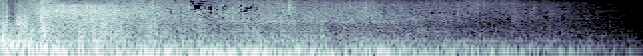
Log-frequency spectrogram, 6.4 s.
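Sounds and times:
rock and sand debris: 0:00.0 - 0:06.0
rock explosion: 0:00.0 - 0:06.4.

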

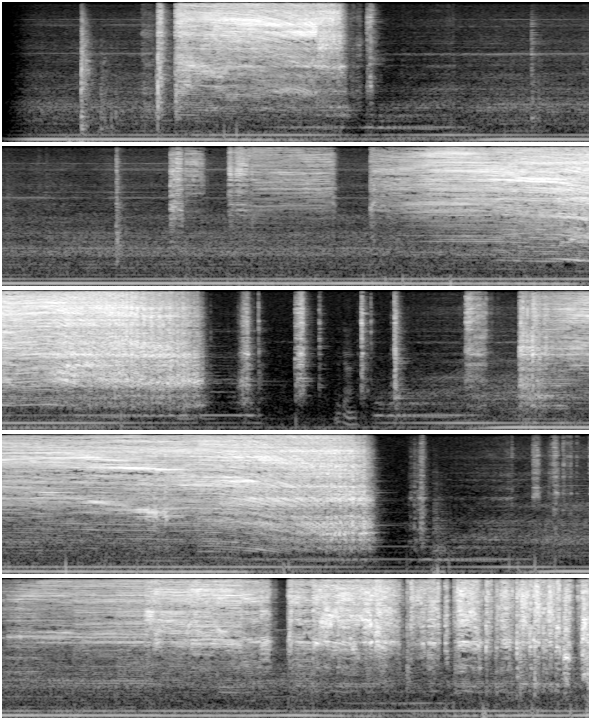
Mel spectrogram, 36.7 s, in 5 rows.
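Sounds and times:
electric grinder grinding: 0:01.9 - 0:04.7, 0:09.4 - 0:17.3, 0:20.4 - 0:26.7, 0:28.2 - 0:36.6.

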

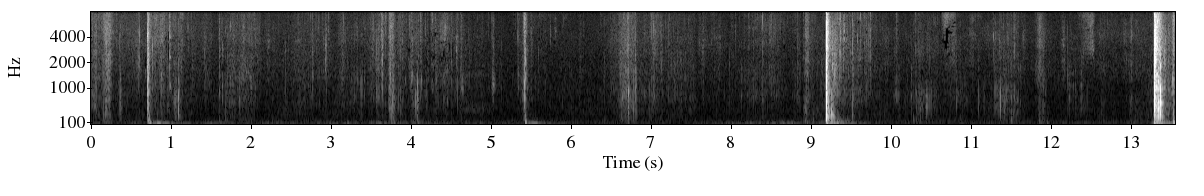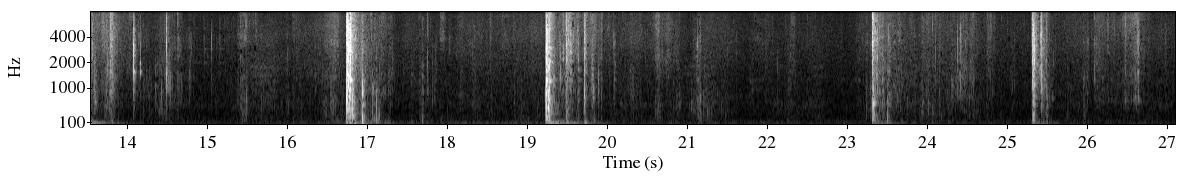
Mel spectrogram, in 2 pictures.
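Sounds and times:
axe splitting logs outdoors: 0:09.1 - 0:09.7, 0:13.2 - 0:14.2, 0:16.7 - 0:17.3, 0:19.2 - 0:20.0, 0:23.3 - 0:23.6, 0:25.3 - 0:25.6.

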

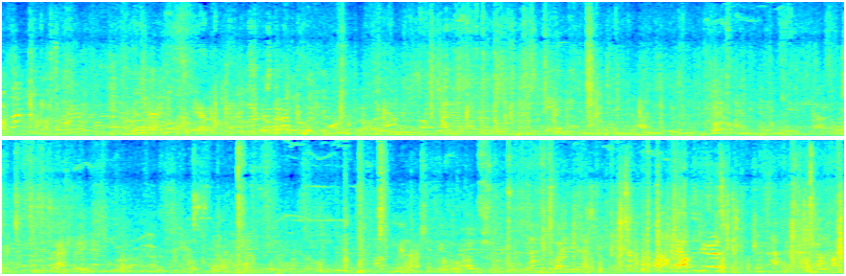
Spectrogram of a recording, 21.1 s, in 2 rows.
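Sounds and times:
crowd in a busy souvenir store: 0:00.0 - 0:21.0.

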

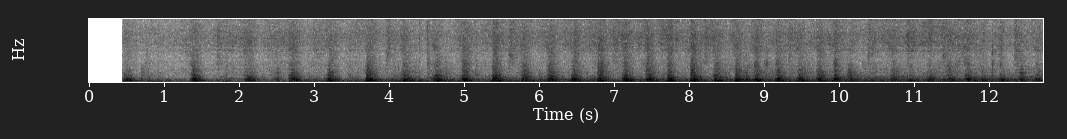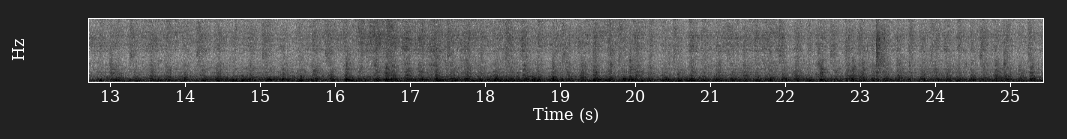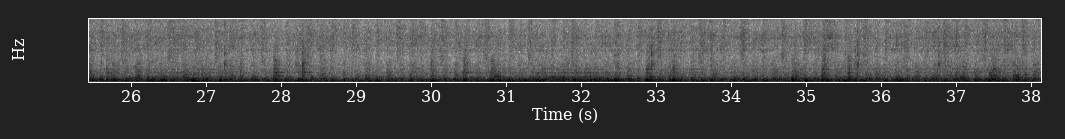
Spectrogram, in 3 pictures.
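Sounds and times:
steam train starting slowly: 0:00.5 - 0:38.1.

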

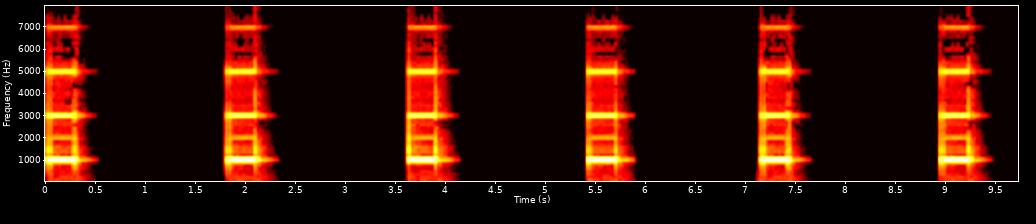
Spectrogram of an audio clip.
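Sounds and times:
EKG heart monitor medium pitched beep in hospital: 0:00.0 - 0:00.6, 0:01.8 - 0:02.4, 0:03.6 - 0:04.2, 0:07.2 - 0:07.7, 0:09.0 - 0:09.5.

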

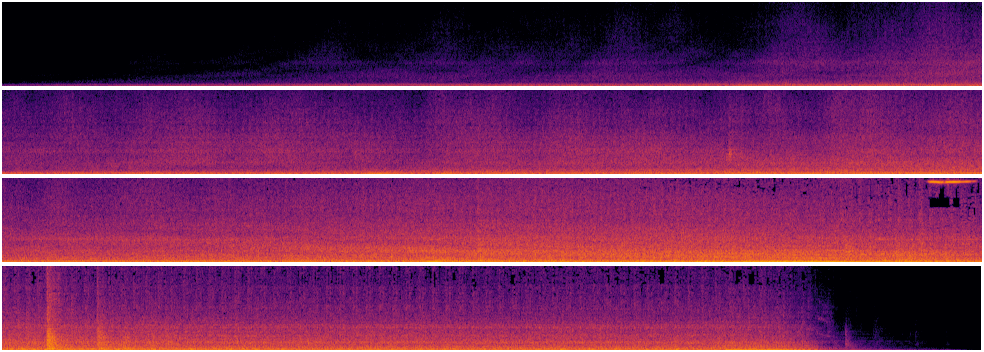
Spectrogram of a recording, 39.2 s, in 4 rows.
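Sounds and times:
2.5 T truck engine slow idle: 0:14.7 - 0:37.8.

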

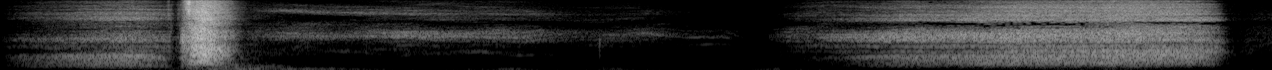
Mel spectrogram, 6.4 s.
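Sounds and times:
Indian cobra hissing: 0:00.0 - 0:02.7, 0:04.0 - 0:06.2
Indian cobra breathing: 0:00.0 - 0:06.3.

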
